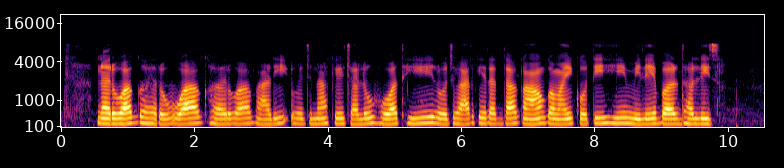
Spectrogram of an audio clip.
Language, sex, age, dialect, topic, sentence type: Chhattisgarhi, female, 18-24, Eastern, agriculture, statement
